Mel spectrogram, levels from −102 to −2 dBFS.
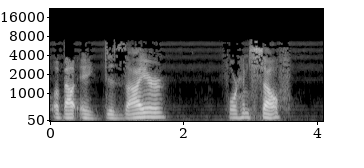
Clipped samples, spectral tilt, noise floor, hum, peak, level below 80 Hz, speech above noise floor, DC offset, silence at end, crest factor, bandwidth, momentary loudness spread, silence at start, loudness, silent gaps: under 0.1%; -4.5 dB/octave; -65 dBFS; none; -6 dBFS; -62 dBFS; 41 dB; under 0.1%; 0.5 s; 20 dB; 7 kHz; 13 LU; 0.05 s; -25 LUFS; none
